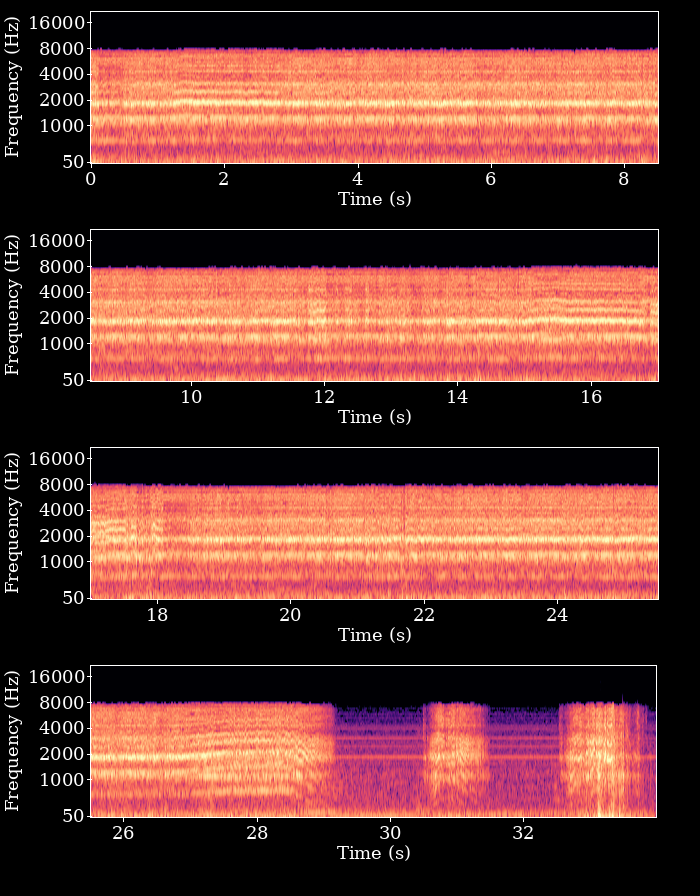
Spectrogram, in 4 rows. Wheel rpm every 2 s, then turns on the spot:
160, 160, 160, 160, 160, 160, 160, 160, 160, 160, 160, 160, 160, 160, 80, 30, 20.
none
